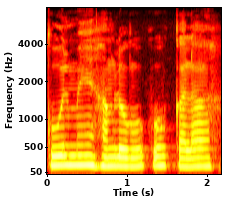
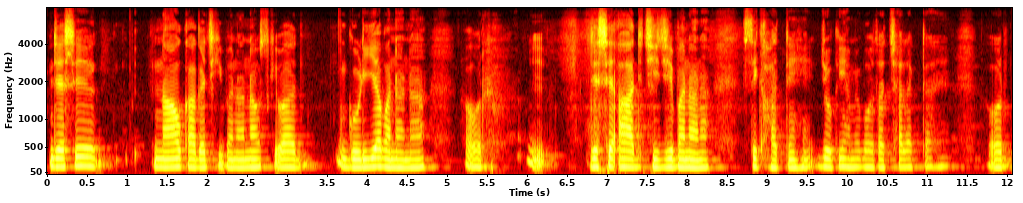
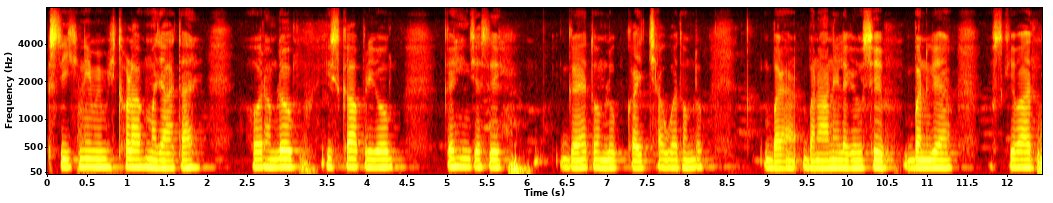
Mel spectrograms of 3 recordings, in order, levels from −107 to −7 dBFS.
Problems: background sounds at intervals, background conversations at intervals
